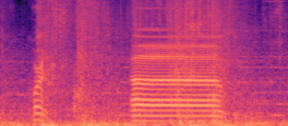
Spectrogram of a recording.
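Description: A voice mimics a corpse explosion sound effect for a game: a short sputtering burst, then a longer buzzing, gritty vocal blast held for over a second before fading, loud and close.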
